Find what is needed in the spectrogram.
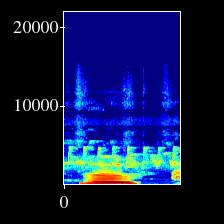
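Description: Small birds chirping steadily among garden trees. About a third of a second in, one loud, steady, voice-like tone is held for about a second and falls slightly in pitch.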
